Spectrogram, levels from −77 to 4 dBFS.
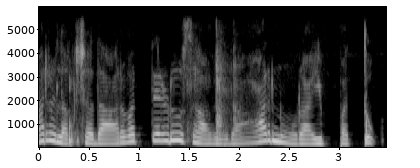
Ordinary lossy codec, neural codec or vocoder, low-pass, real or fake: none; none; 5.4 kHz; real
